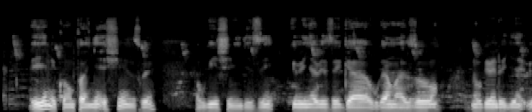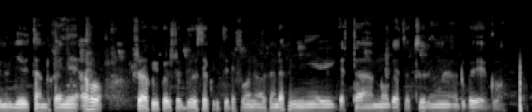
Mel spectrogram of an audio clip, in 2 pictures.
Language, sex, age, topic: Kinyarwanda, male, 18-24, finance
